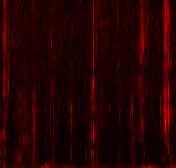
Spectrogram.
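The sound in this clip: Crunchy chewing of a crumbly vanilla crescent cookie heavily dusted with powdered sugar: many moist bites and crumbly crunches in an uneven rhythm, fairly close and clear, with no talking.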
